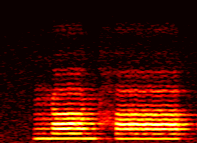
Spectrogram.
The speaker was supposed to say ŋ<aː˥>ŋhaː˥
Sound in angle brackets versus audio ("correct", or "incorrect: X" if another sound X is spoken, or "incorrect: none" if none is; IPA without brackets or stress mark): correct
